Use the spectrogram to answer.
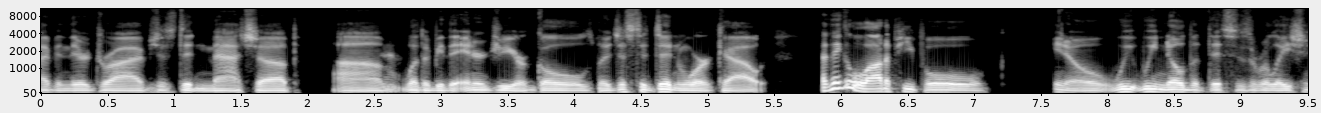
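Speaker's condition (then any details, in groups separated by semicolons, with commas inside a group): No condition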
